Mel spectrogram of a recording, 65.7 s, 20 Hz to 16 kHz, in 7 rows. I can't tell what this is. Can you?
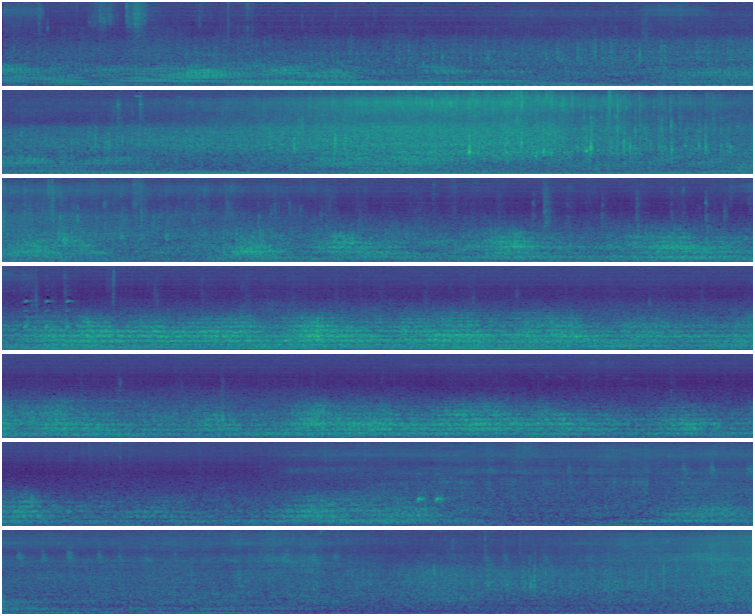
One helicopter flies over the street in the city.
Recorded at 2012-11-01.
city, helicopter, street, town, noise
